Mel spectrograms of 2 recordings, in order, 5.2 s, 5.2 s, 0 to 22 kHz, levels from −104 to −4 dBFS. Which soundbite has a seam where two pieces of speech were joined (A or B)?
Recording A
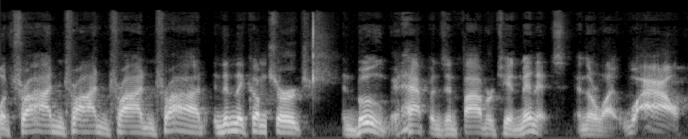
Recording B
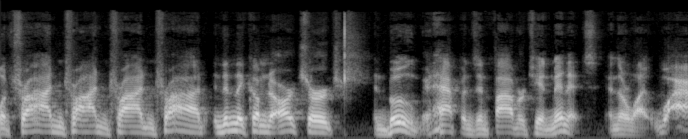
A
